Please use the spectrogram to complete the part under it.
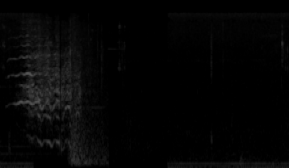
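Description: Welsh pony in a video game gives a loud whinny followed by soft hoof sounds, over a steady low background hum that drops out briefly mid-clip.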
